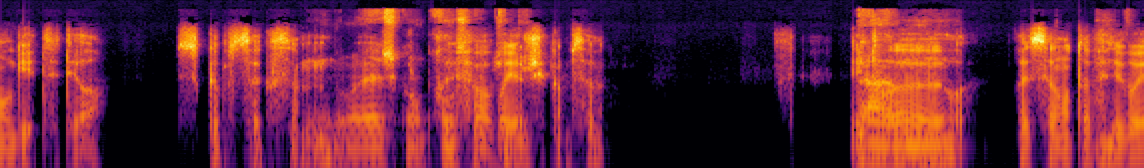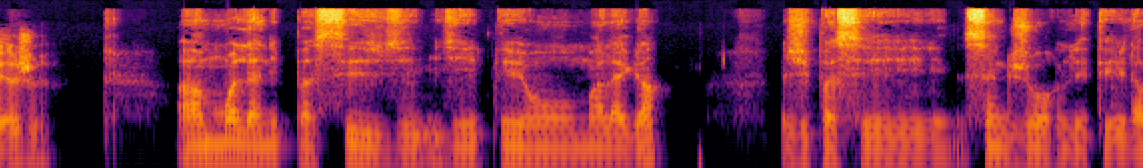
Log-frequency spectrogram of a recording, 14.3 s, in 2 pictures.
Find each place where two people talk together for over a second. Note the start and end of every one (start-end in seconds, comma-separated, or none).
1.9-3.4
